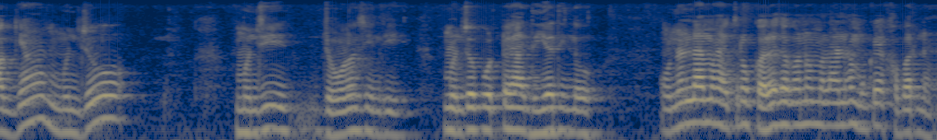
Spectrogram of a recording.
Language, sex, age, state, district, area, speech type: Sindhi, male, 18-30, Maharashtra, Thane, urban, spontaneous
